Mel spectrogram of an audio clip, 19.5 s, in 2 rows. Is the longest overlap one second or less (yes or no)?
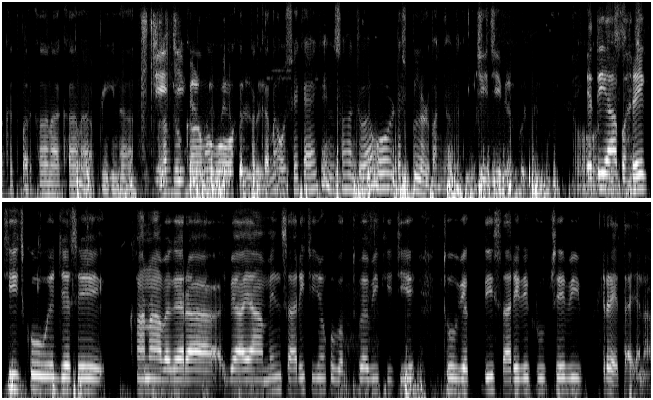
no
